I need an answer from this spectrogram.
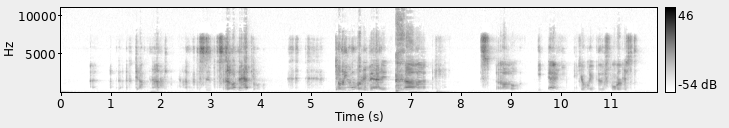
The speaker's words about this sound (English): Move the phone closer to the. I don't think it's me. I think he's got bad connection.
